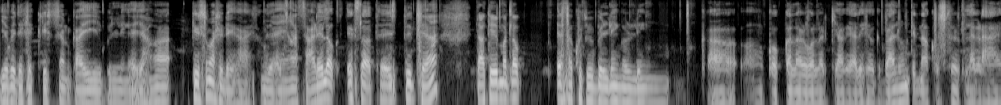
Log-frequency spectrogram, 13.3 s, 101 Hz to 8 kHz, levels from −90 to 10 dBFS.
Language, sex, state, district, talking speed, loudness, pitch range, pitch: Hindi, male, Bihar, Araria, 155 wpm, -20 LUFS, 95-110 Hz, 100 Hz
